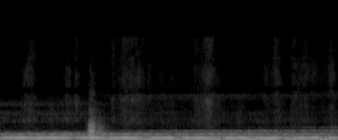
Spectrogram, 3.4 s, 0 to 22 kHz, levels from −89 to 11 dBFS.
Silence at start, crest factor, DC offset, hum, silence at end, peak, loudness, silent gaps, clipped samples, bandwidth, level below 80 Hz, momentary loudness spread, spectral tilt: 0 s; 16 dB; under 0.1%; none; 0 s; -24 dBFS; -40 LUFS; none; under 0.1%; 15.5 kHz; -70 dBFS; 2 LU; -7.5 dB/octave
